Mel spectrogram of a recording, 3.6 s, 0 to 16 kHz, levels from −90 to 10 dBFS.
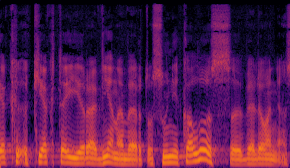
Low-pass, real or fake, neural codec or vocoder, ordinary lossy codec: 14.4 kHz; real; none; MP3, 64 kbps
